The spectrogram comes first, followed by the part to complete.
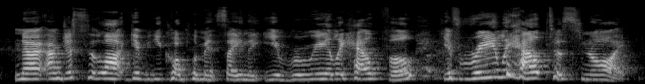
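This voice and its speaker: A woman with a high voice talks at a moderate pace, her intonation fairly even but her loudness swinging widely, over noticeable background noise. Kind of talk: drunken prank phone call.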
